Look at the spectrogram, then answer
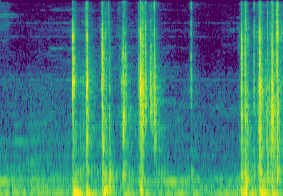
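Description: Fingers typing on a computer keyboard while filling in an Excel spreadsheet: a quick cluster of close, clicky keystrokes, a short pause, then another brief burst of taps.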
